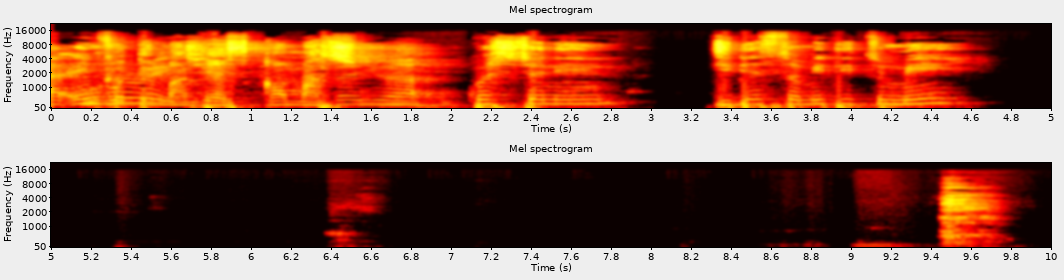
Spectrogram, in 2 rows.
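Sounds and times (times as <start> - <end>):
man clearing throat: 9.4 - 10.0
man coughing into microphone: 9.4 - 10.0.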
